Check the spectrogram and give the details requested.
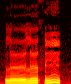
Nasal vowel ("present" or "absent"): present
